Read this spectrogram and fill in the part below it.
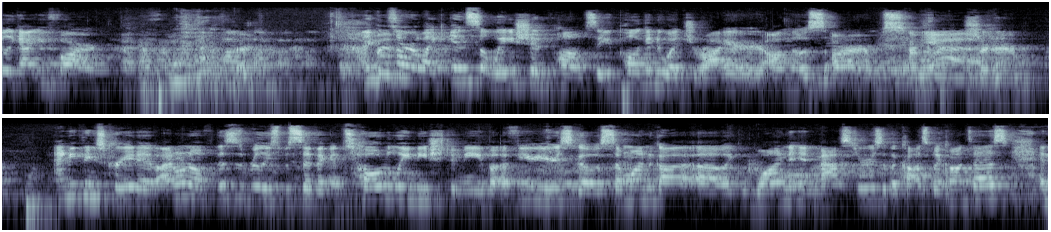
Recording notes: our very first live event, our panel at FanX 2022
